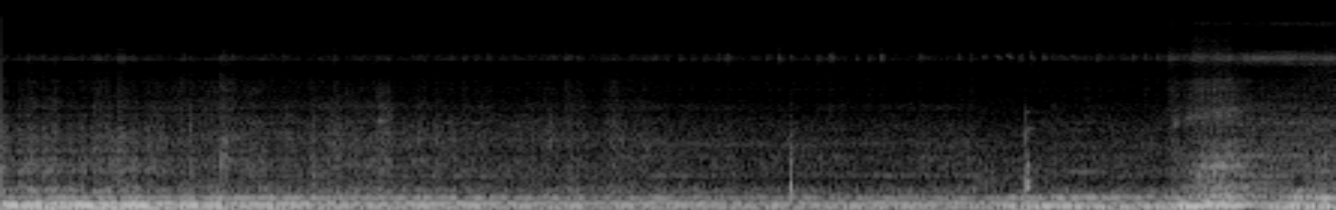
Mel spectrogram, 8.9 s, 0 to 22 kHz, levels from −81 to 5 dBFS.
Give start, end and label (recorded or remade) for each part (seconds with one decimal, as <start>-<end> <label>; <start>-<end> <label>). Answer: 0.0-6.5 remade; 6.5-7.0 recorded; 7.0-8.9 remade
